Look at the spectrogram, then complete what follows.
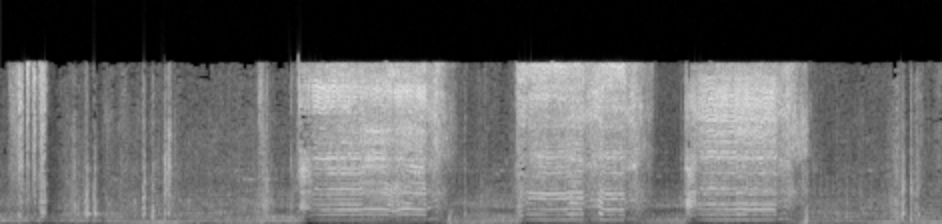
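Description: Repeated bursts of power tools: a corded hammer drill boring through a new wooden bottom plate into the concrete slab, and a cordless driver sending fasteners down to anchor the plate. The motor whine drops in pitch for a moment under load a couple of times.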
